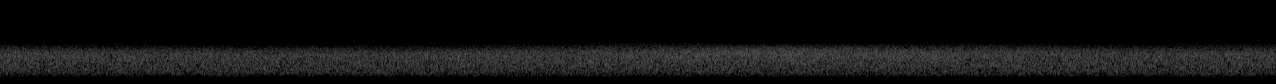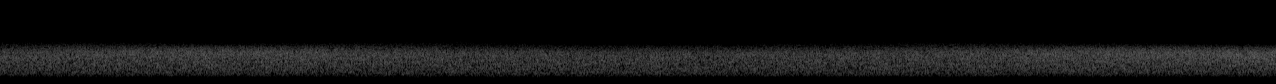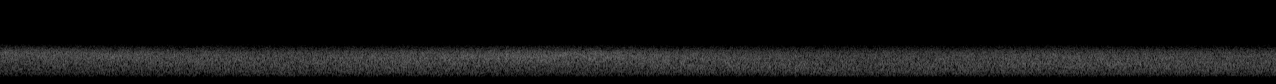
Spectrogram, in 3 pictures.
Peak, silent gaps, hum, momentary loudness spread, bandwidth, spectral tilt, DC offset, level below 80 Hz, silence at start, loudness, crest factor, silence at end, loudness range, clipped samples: -30 dBFS; none; none; 5 LU; 4.5 kHz; 5.5 dB/octave; under 0.1%; under -90 dBFS; 0 s; -45 LUFS; 16 dB; 0 s; 5 LU; under 0.1%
